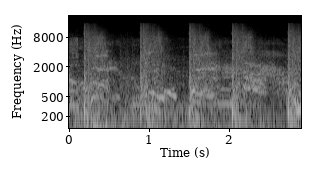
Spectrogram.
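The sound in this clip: Gunfire in a video game rings out in a series of loud, sharp bursts at roughly even intervals, each followed by a short ringing tail, with tonal sounds running through it.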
